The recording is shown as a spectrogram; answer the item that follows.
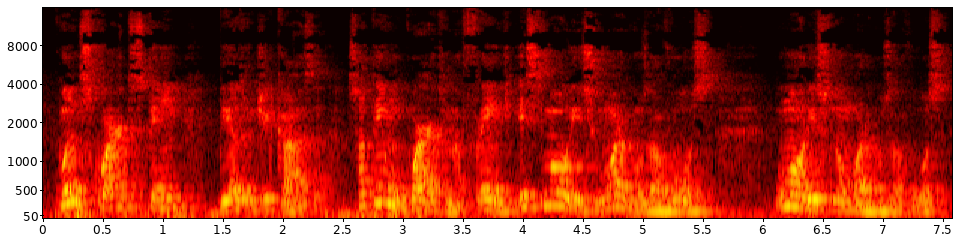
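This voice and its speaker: A man speaks at a moderate pace, his pitch swinging very widely. Audible room echo fills the recording. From Brazil. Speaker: YouTuber. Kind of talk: Q&A video reading follower questions. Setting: recording late at night. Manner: direct and brisk. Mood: earnest, somewhat defensive. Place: home room. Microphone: phone near.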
